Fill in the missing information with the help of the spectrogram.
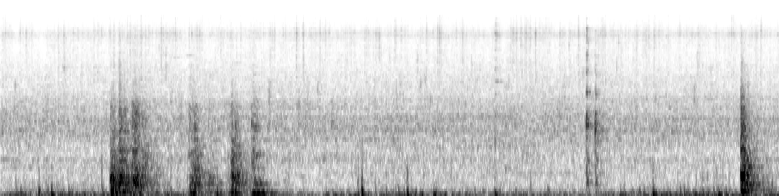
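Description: Fish curry sizzling in a steel karahi on a gas burner, with sharp metal clanks and scrapes as the pan is shifted on the burner grate: a cluster of them about a second in, and single knocks later, the loudest near the end.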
